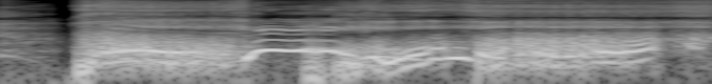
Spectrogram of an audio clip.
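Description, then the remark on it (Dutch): A single voice hums a continuous, wavering drone for about two seconds, imitating the steady roar of an airplane engine as heard from a seat next to the engine, loud with no words. “Ik, ik, keek in een vliegtuig, bij mij klonk het...”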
